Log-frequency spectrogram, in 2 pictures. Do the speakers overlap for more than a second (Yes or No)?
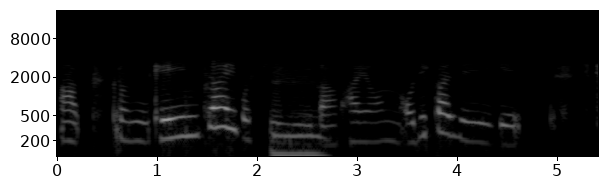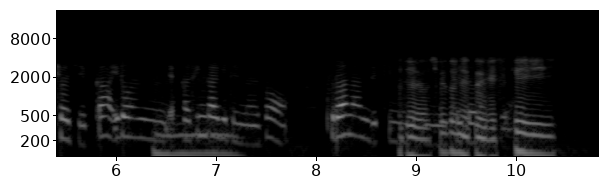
Yes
